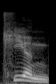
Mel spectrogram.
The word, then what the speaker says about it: Keon: he did tell me the proper way to pronounce it it's similar to if you would say kir nightly it's Kean Blair uh versus vitamin yes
